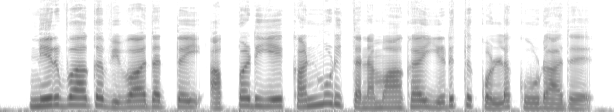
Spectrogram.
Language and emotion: Tamil, neutral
